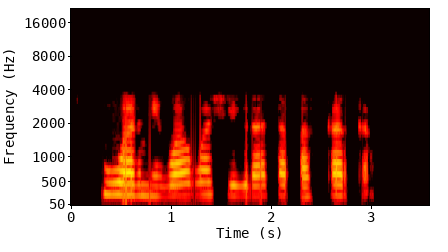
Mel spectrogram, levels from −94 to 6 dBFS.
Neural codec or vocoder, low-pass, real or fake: none; 3.6 kHz; real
